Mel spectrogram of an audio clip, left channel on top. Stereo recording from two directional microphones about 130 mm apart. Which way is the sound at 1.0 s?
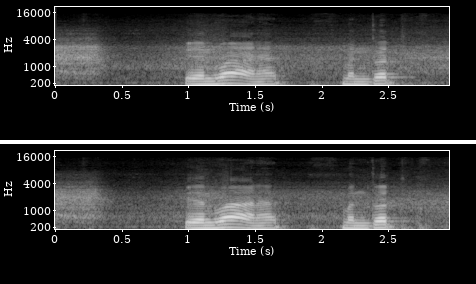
20° right (ahead or behind).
